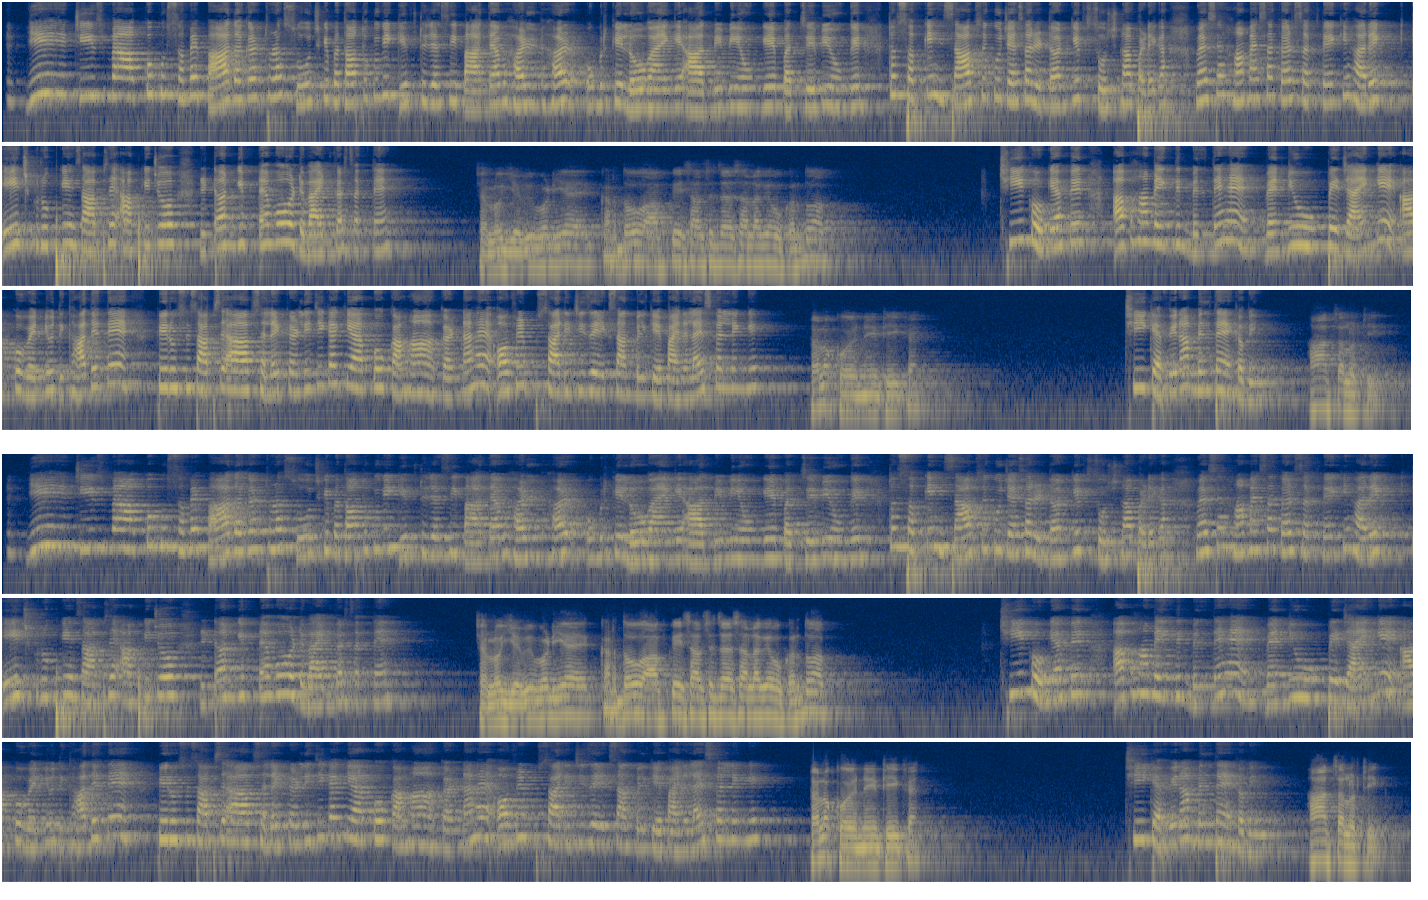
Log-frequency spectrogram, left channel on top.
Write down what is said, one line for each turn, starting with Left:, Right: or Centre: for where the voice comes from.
Left: ये चीज मैं आपको कुछ समय बाद अगर थोड़ा सोच के बताऊं तो क्योंकि गिफ्ट जैसी बात है अब हर हर उम्र के लोग आएंगे आदमी भी होंगे बच्चे भी होंगे तो सबके हिसाब से कुछ ऐसा रिटर्न गिफ्ट सोचना पड़ेगा वैसे हम ऐसा कर सकते हैं कि हर एक एज ग्रुप के हिसाब से आपके जो रिटर्न गिफ्ट है वो डिवाइड कर सकते हैं
Right: चलो ये भी बढ़िया है कर दो आपके हिसाब से जैसा लगे वो कर दो आप
Left: ठीक हो गया फिर अब हम एक दिन मिलते हैं वेन्यू पे जाएंगे आपको वेन्यू दिखा देते हैं फिर उस हिसाब से आप सेलेक्ट कर लीजिएगा कि आपको कहाँ करना है और फिर सारी चीजें एक साथ मिलके फाइनलाइज कर लेंगे
Right: चलो कोई नहीं ठीक है
Left: ठीक है फिर हम मिलते हैं कभी
Right: हाँ चलो ठीक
